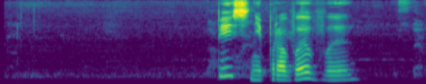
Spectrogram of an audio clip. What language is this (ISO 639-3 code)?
rus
